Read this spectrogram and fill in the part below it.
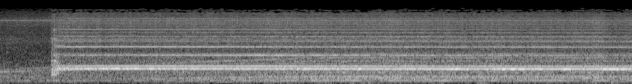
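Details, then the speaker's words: Whirlpool ventless dryer model YWHD3090GW: high, steady whine the moment the drain pump starts, holding pitch; impeller clear, nothing stuck, pump W11086537 worn and to be replaced; noisy failing drain pump. "you can clearly see that there's nothing stuck on the palm BLT but we have to replace the pump and that will take care of this noise"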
